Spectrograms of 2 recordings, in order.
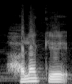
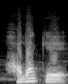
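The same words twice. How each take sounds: The two takes are said the same way.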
